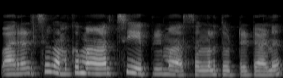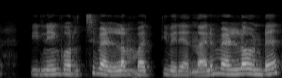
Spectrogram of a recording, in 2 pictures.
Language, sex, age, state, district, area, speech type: Malayalam, female, 60+, Kerala, Wayanad, rural, spontaneous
